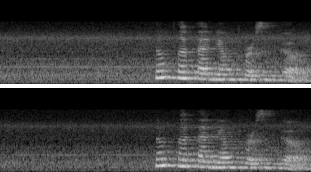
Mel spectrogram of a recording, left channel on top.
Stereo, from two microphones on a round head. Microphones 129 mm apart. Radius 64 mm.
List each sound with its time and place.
1.6 s a woman speaking: 20° left (ahead or behind), 0.7 m; by 3.1 s 65° left (ahead or behind), 2.5 m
